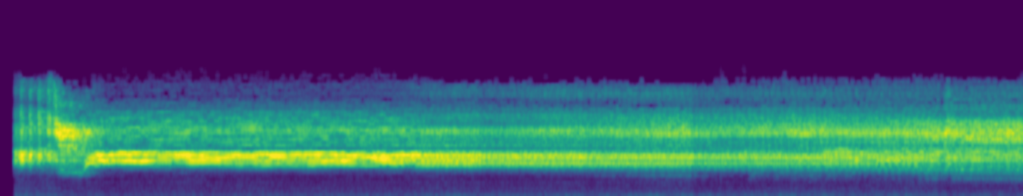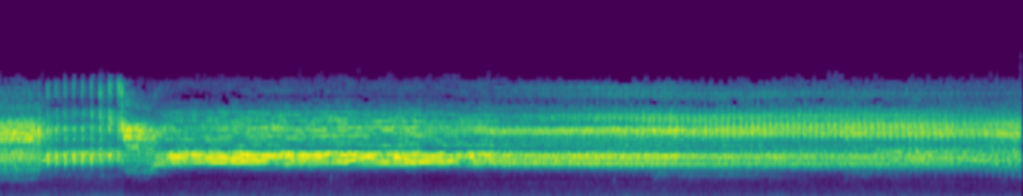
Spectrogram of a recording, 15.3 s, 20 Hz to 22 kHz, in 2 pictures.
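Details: Chorus of cicadas in tropical forest on Bukit Timah Hill, Singapore, 2017: a deafening, continuous high shrill drone with sweeping surges near the start and again around eight seconds, then a steady monotonous hum to the end.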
